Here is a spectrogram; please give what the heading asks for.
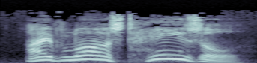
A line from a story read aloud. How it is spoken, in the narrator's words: William Wallace cried to his friend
